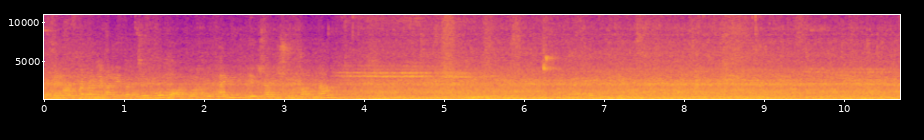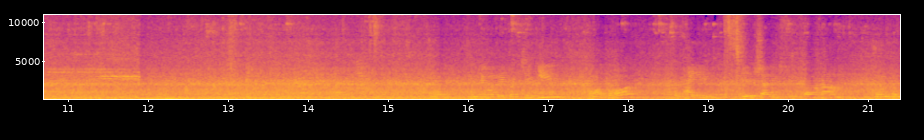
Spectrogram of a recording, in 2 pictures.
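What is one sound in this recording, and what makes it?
Several women chatter and talk over one another nearby.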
